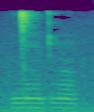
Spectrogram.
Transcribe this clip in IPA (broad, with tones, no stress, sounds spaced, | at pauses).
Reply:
ŋ͡ǀ ẽː˧ ʈ m õ˧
